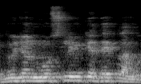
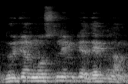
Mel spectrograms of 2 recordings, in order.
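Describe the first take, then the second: No difference in how they are said.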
